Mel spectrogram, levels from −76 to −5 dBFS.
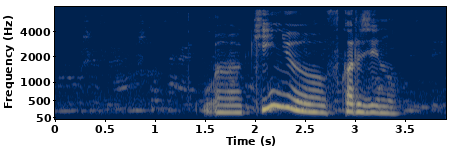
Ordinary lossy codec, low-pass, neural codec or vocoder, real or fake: none; 7.2 kHz; none; real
